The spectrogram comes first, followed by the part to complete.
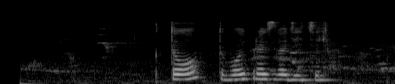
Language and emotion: Russian, neutral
